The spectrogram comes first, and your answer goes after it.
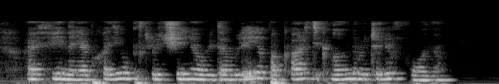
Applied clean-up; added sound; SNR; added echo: none; none; none; reverberation time 0.2 s.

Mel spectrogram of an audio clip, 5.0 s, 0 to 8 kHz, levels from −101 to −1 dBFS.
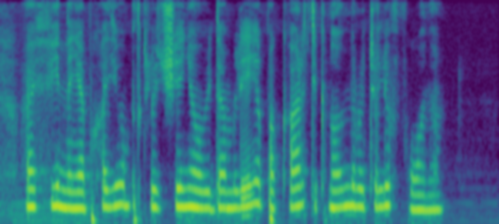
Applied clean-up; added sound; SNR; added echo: none; none; none; none.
